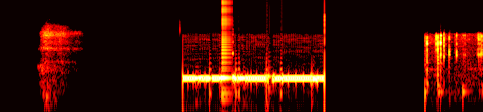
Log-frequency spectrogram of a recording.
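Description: A telephone dial tone sounds as one steady, loud hum lasting under two seconds, with a couple of clicks inside it. A soft breathy sigh comes before it and a short burst of breathy noise follows.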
